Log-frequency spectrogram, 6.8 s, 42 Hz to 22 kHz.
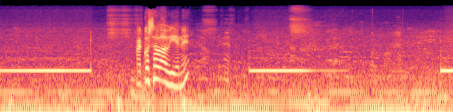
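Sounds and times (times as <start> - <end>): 
ringback tone through a phone speaker: 0.0 - 1.4, 3.7 - 4.9, 6.6 - 6.8
voices and chatter: 0.0 - 6.8
speech: 2.0 - 3.0.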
